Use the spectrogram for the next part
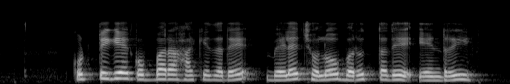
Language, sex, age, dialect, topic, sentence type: Kannada, female, 25-30, Central, agriculture, question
